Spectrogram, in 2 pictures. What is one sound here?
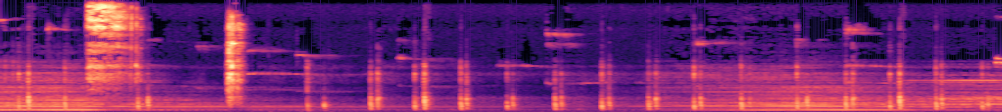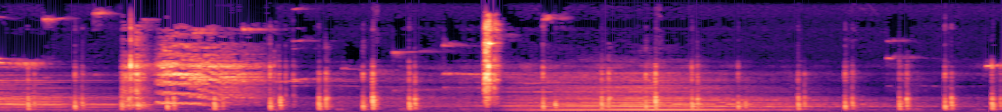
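Tense game music with steady beats plays from a tablet's speaker.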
